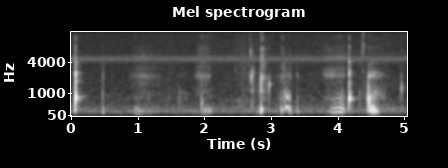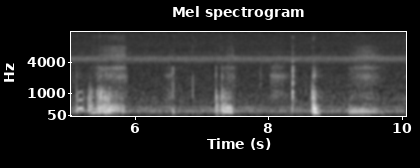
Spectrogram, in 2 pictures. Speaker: Who's that baby? Have you got the hiccups? The baby in the movie has the hiccups too.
